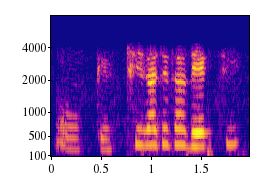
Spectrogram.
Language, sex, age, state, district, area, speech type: Bengali, female, 18-30, West Bengal, Purba Bardhaman, urban, conversation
